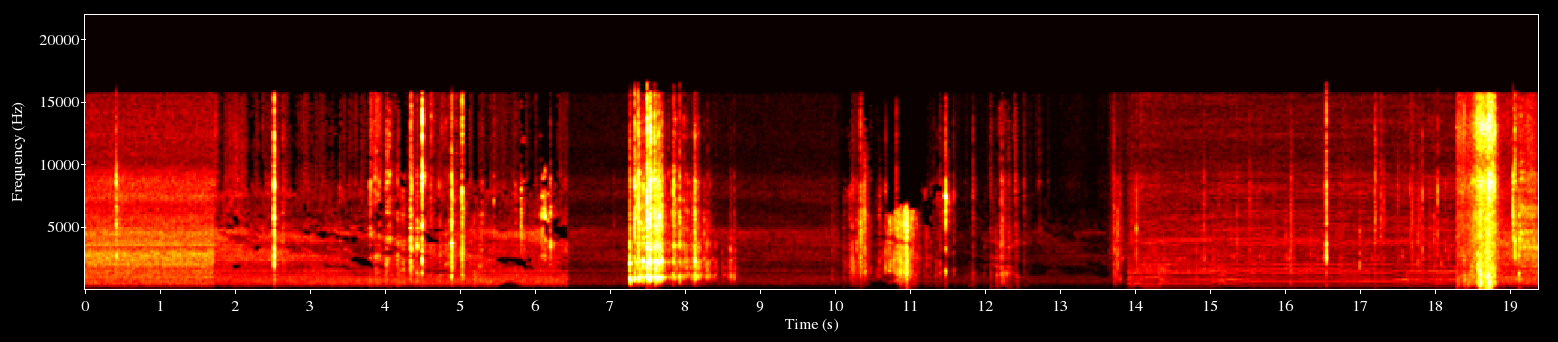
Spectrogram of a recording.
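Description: Plastic vacuum storage bag crinkling and rustling as a filament spool is handled into it, with scattered clicks. From about two-thirds of the way in, a small handheld electric vacuum pump's motor hums steadily, pumping the air out of the bag.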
